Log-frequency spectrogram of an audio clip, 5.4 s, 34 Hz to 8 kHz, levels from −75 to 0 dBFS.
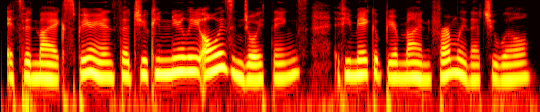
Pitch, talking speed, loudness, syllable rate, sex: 200 Hz, 235 wpm, -16 LUFS, 5.6 syllables/s, female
